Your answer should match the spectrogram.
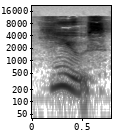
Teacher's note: use 作为名词的时候哈，读清辅音的 use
